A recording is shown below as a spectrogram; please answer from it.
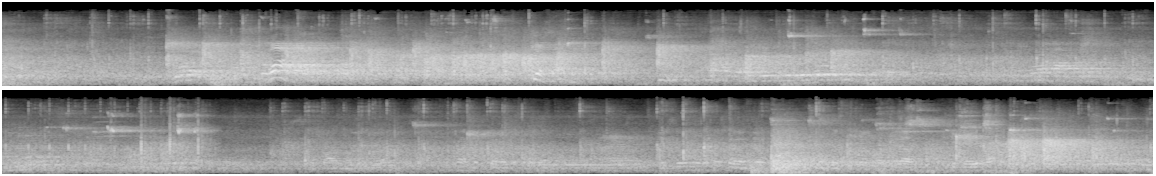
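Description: A table tennis ball being struck by rubber-faced rackets and bouncing on the table during rallies: a string of sharp clicks and pings. It plays in a large sports hall with people talking in the background.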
